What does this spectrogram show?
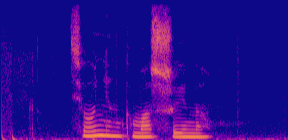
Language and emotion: Russian, neutral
